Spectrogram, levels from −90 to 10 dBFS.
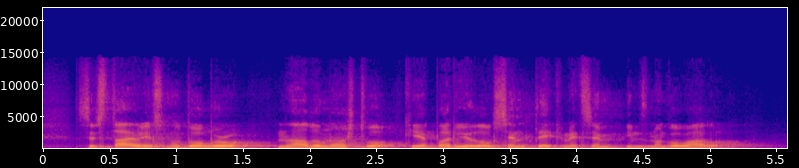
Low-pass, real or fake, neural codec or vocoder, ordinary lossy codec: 14.4 kHz; fake; autoencoder, 48 kHz, 32 numbers a frame, DAC-VAE, trained on Japanese speech; MP3, 96 kbps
